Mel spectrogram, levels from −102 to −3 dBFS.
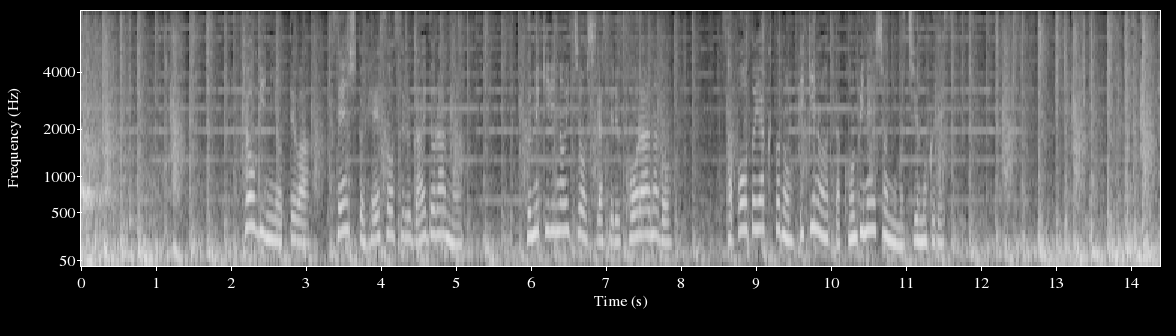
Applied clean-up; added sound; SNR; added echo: none; Bowed string instrument; 19 dB; none.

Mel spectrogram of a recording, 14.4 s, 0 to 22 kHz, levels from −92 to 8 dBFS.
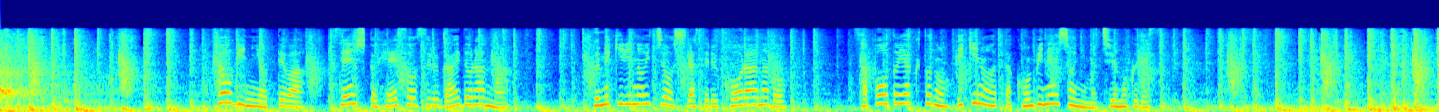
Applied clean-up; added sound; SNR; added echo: none; none; none; none.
